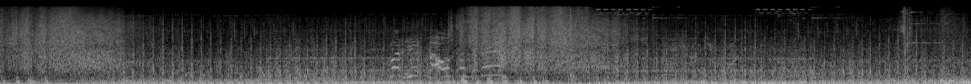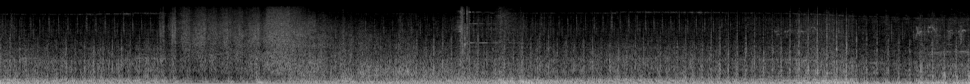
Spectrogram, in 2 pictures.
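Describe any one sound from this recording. A helicopter's rotor thuds steadily and loudly.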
